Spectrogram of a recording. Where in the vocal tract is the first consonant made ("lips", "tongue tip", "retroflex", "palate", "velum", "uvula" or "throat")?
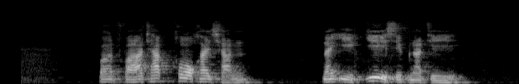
lips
